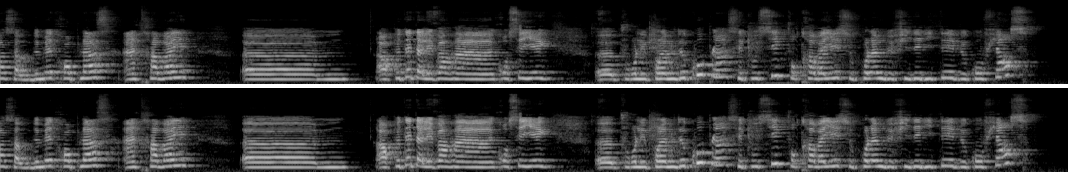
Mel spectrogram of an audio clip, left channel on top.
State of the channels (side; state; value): both; normal; correlation 0.78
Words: ça, ou de mettre en place un travail. Alors peut-être aller voir un conseiller pour les problèmes de couple, hein, c'est possible, pour travailler ce problème de fidélité et de confiance.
